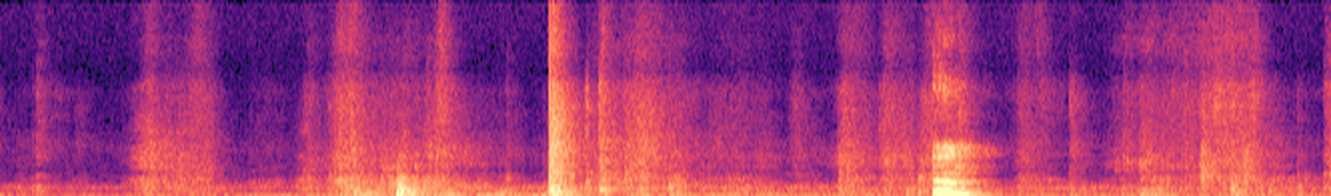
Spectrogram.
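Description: A large cardboard sheet rustles and scrapes as it is handled.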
